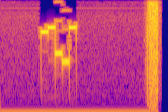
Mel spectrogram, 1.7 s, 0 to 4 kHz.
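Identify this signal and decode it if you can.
Five-tone selective call (ZVEI), heard as quick runs of five tones, tones of about 70 ms. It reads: 89319
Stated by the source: ZVEI five-tone selective call 89327 received with an SDR.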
